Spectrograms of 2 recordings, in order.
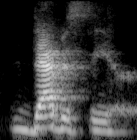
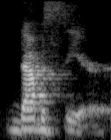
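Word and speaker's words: Dabasir: name and i and it's pronounced dabbasir dubsteer so dabbasir wrote out on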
